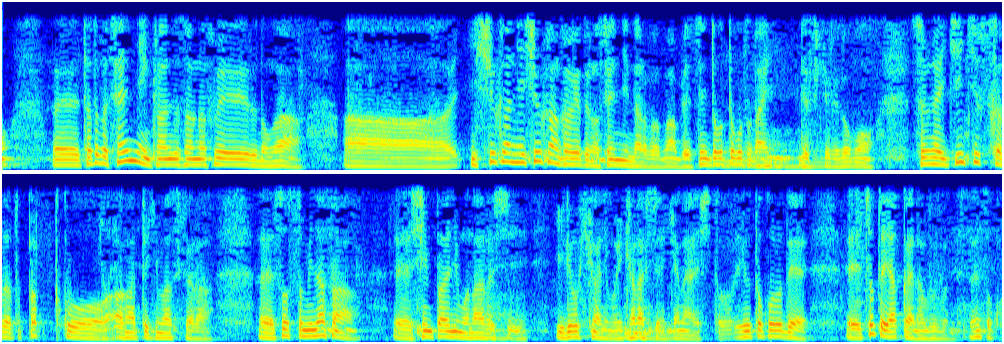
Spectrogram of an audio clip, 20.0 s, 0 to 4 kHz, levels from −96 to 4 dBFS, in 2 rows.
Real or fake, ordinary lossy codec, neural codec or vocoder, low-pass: real; none; none; 3.6 kHz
